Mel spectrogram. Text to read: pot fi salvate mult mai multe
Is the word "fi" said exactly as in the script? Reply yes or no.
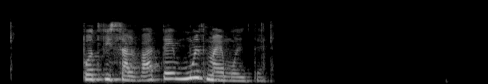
yes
